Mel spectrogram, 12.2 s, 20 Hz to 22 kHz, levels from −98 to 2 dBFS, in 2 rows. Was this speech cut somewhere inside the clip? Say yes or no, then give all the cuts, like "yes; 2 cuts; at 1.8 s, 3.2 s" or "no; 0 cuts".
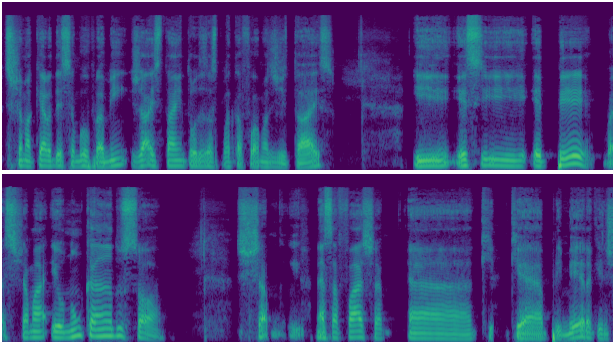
yes; 2 cuts; at 9.1 s, 11.0 s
